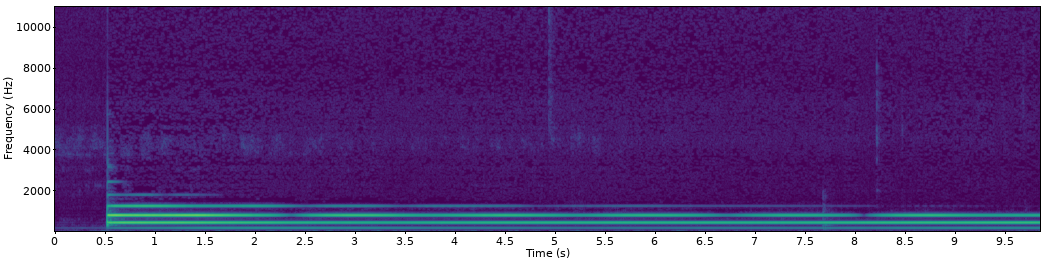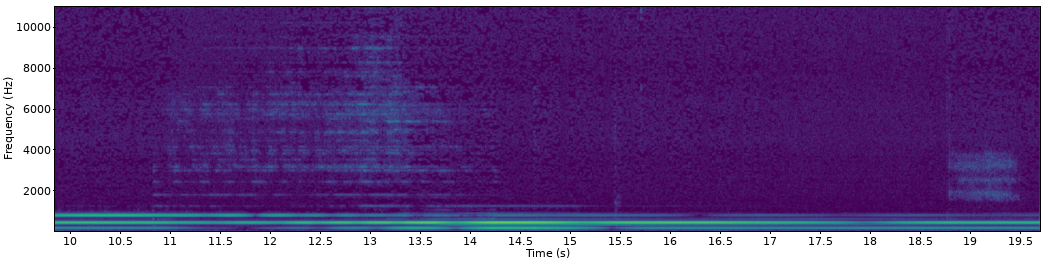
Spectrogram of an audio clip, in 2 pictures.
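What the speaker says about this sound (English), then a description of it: "this is what we call a grandmother bowl, and it is iron with platinum sheen on it" A struck iron singing bowl with a platinum sheen, a large grandmother bowl, rings out with a pure, sustained tone and shimmering overtones, the note wavering and swelling gently as it resonates.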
